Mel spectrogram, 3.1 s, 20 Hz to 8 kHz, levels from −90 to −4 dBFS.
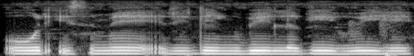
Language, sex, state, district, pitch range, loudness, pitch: Hindi, male, Uttar Pradesh, Saharanpur, 150-160 Hz, -14 LUFS, 155 Hz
